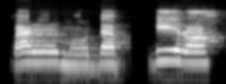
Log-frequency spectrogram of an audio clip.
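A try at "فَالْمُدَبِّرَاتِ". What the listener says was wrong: Fal mudabbirat. Mudabbiroh. Kalau tamar butoh iya. Ini tetap T. Kalau yang ta ini ya Bu. Ta ini iya jadi H. Ini tetap T. Fal mudabbirat.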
